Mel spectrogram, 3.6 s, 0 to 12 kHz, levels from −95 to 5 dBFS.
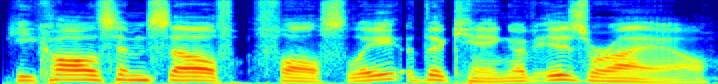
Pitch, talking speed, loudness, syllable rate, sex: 150 Hz, 135 wpm, -17 LUFS, 3.6 syllables/s, male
